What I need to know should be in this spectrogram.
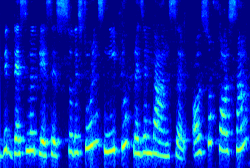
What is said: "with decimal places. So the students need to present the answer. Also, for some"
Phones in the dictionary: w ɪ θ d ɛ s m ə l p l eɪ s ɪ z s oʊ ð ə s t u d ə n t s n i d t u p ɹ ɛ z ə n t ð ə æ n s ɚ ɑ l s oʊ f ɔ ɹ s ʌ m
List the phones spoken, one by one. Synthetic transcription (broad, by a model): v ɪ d d ɛ s m ə l p l eɪ s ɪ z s oʊ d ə s t u d ə n t s n i d t u p ɹ ɛ z ə n t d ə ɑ n s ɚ ɑ l s oʊ f ɔ ɹ s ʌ m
